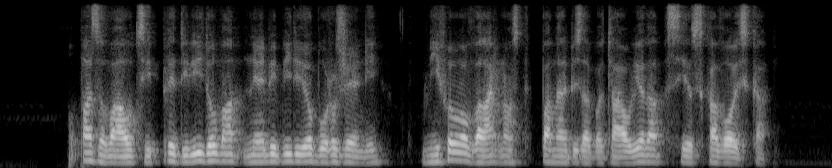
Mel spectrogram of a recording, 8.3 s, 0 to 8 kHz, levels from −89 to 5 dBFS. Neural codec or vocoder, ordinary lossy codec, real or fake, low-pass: codec, 16 kHz in and 24 kHz out, 0.6 kbps, FocalCodec, streaming, 4096 codes; none; fake; 7.2 kHz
